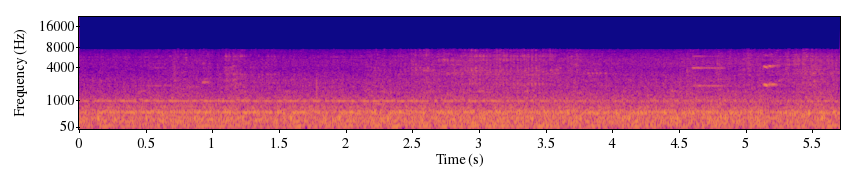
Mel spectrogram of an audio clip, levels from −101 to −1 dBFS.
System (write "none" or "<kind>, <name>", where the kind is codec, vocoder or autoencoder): none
